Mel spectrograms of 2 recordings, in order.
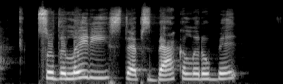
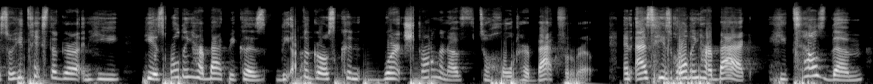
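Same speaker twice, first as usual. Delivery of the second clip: ordinary delivery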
